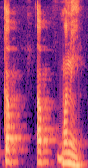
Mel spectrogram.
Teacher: इसमें आ आता है, बस बहुत छोटा बोलने में आता है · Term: अ की साउंड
